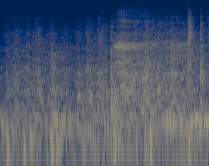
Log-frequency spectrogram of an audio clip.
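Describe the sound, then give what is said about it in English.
Pigeons cooing behind a water tank: soft, low coos repeat in a few muffled pulses over a constant background hiss, which grows brighter partway through. “What's that? Just pigeons, madam ji. Behind the water tank.”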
